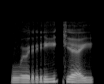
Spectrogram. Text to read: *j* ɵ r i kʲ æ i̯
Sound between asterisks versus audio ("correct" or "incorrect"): incorrect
